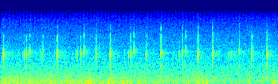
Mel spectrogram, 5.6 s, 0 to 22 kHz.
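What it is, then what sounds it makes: Kraft cardboard box. Long nails rapidly tap a small brown kraft cardboard box with a printed label, held close. A quick, uneven series of light, dry clicks with a hollow ring around 1.6 kHz and brief bright ticks fades almost instantly over a low, steady background hiss.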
